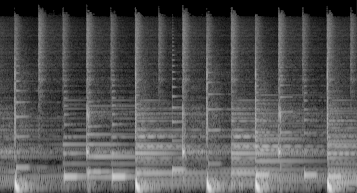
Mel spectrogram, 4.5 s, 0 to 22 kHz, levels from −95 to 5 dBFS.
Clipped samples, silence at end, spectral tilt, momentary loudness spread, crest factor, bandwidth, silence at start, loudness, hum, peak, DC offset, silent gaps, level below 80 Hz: under 0.1%; 0 s; -5 dB/octave; 10 LU; 20 dB; 18.5 kHz; 0 s; -23 LUFS; none; -2 dBFS; under 0.1%; none; -30 dBFS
